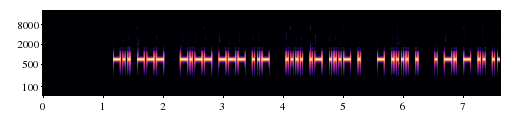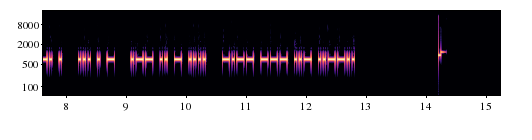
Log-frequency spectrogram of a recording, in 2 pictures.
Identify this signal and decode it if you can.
Morse code, heard as a keyed tone, about 30 wpm, 700 Hz. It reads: DO YOU HAVE THE ENTIRE SET WITH YOU?
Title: Sentences from Top 1000 Words - Review Part 5 - 30wpm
